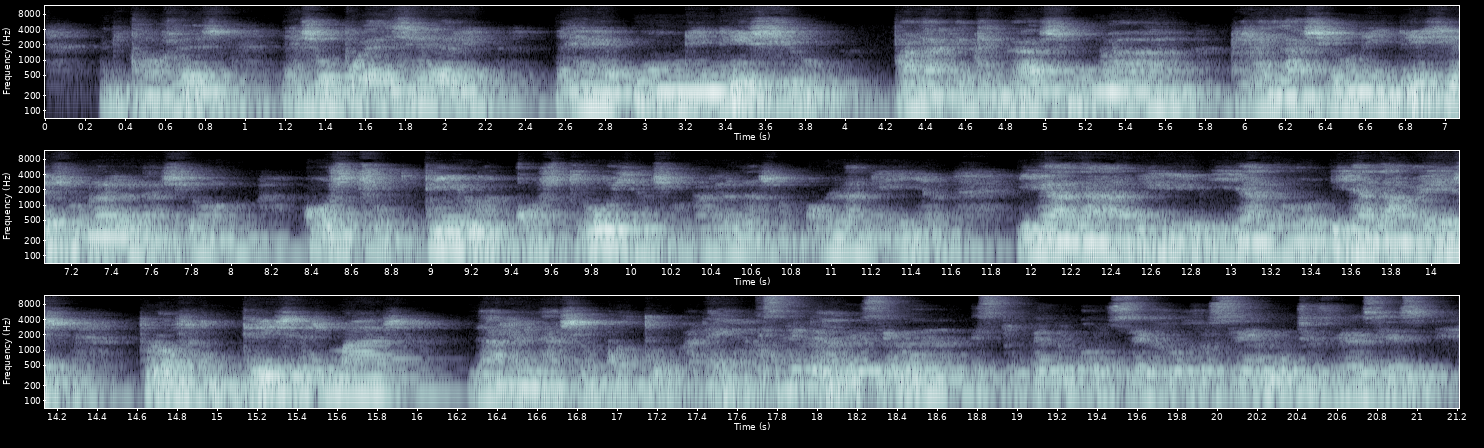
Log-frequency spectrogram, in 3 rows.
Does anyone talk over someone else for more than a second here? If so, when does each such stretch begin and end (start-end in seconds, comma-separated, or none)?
none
